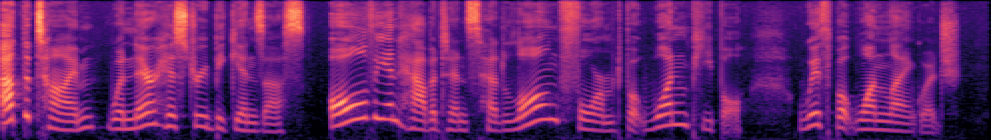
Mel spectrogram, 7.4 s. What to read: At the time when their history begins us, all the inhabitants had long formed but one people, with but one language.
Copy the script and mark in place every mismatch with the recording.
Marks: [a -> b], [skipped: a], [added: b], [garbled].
At the time when their history begins us, all the inhabitants had long formed but one people, with but one language.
